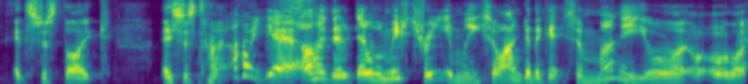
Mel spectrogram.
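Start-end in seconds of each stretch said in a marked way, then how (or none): 2.4-6.4 put-on elderly voice, pitched up. Mocking adverts aimed at old people: imitating an old person in an advert. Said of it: "That's basically all the old people adverts are".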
